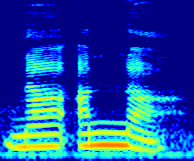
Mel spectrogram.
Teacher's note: N yaitu terdapat sengau di antara depan lidah dan batas belakang gusi. Pengucapan N yaitu na-anna.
